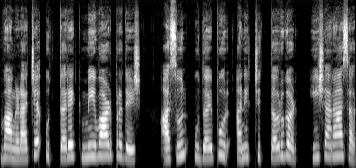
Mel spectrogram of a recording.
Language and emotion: Goan Konkani, neutral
